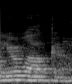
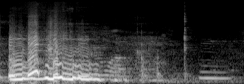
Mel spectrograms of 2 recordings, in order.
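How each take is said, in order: First: Said in the usual way. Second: "You're welcome" stretched very slow and loud, laughing; milk the "You're welcome" loud and slow. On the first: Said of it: "repeated punchline". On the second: Shown as a demonstration. Comedian to the audience, loud laughing "You're welcome".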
